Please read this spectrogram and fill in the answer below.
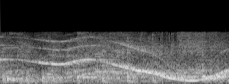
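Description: Theremin playing over electronic backing music. It holds a high note with a slight wobble, then slides steeply down in pitch from about a second in to a low note near the end.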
